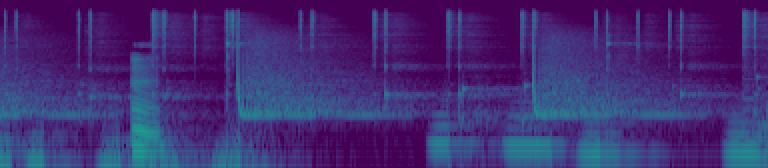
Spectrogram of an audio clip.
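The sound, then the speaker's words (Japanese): Hollow, ringing "pon-ka-pon" percussion hits knock in a loose repeating pattern, panned left and right, over low tones in fast reggae-style background music, each strike decaying with a tonal ring; a voice murmurs briefly once. “カポンカポン。しかも左右にパン刺しとんな。”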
